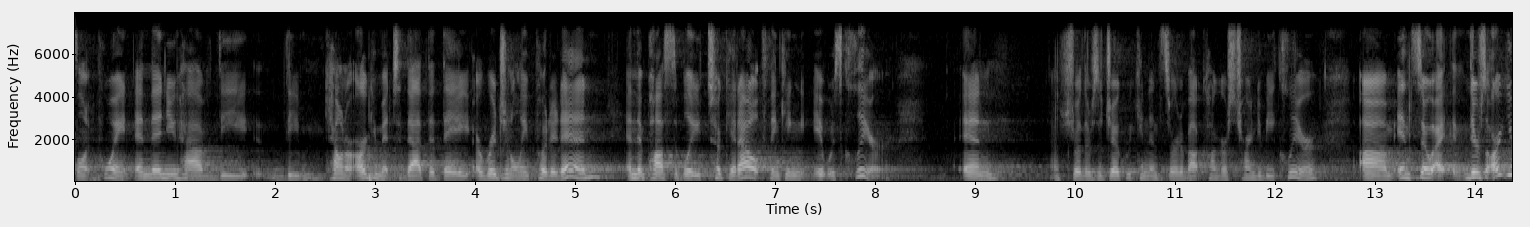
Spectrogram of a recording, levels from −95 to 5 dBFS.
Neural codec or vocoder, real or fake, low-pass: none; real; 7.2 kHz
